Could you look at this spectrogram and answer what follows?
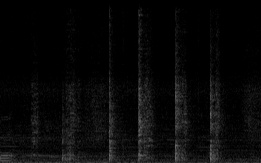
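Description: Bangus steak with soy sauce is stirred in a sizzling pan, with a utensil scraping in about six regular strokes over a low frying hiss, close up and with no voices.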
